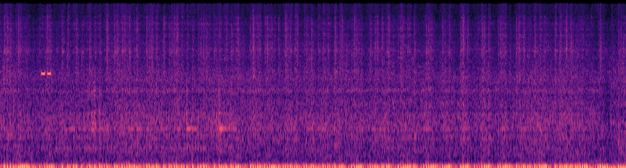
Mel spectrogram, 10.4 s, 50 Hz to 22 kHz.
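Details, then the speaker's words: Mitsubishi EVO, first real startup after fixes, no ticks, knocks or check engine lights: loud, lumpy uneven idle at about 900 rpm, slightly improved; rough idle, cause not yet found. "So as you can hear, it's a rough idle, but it seems to have improved a little bit. And it's sitting at about 900 RPM."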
